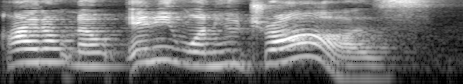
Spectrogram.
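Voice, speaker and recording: A woman's voice: sits high, wildly swooping pitch, slow pace, fairly bright tone, roomy sound, voice pushed up, heavily acted. A woman voicing a confident, helpful male cat secret agent in an upbeat, reassuring way for a children's story. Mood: eager.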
